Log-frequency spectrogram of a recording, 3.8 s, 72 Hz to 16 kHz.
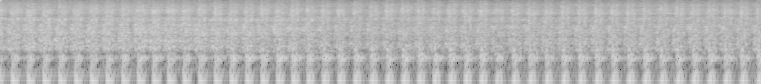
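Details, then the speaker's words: Honda Grom single-cylinder, after idle adjustment: crisp, even thump holding steady near 1500 rpm (about 1600 normal) without hunting or surging; normal idle. "1.5. It sounds good. Sounds alright to me."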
